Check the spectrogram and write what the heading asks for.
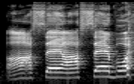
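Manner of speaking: loud mock Texan stammered catchphrase; hammed-up Texan voice, testing the catchphrase; rough Texas accent. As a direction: boom out a put-on Texas accent. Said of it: "don't know what accent he has".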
